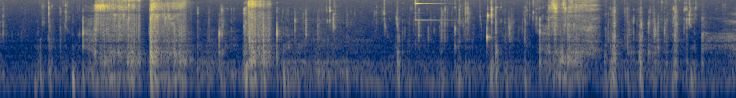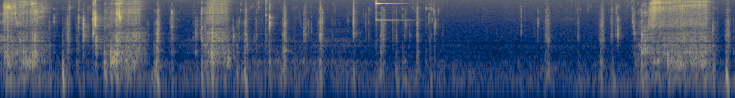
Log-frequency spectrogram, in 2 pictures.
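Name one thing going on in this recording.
A young woman slurps noodles loudly and wetly, close to a microphone.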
